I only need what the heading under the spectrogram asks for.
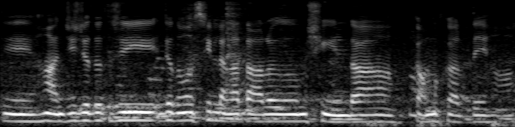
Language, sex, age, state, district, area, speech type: Punjabi, female, 45-60, Punjab, Gurdaspur, urban, spontaneous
